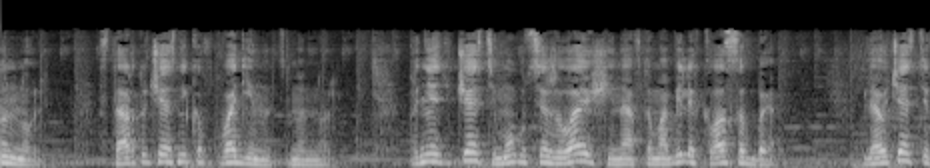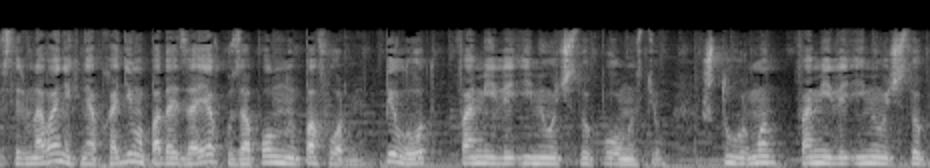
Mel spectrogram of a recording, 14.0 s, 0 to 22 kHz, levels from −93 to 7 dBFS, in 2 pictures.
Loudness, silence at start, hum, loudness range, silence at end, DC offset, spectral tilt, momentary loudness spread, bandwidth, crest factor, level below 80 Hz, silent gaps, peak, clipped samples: -21 LUFS; 0 s; none; 2 LU; 0 s; under 0.1%; -4 dB/octave; 11 LU; 11 kHz; 18 dB; -46 dBFS; none; -4 dBFS; under 0.1%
